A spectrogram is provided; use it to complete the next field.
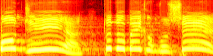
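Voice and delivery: squeaky, very high cartoon character voice. Demonstrating how a certain kind of person greets someone, cartoon voice. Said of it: "É uma voz de desenho animado".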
